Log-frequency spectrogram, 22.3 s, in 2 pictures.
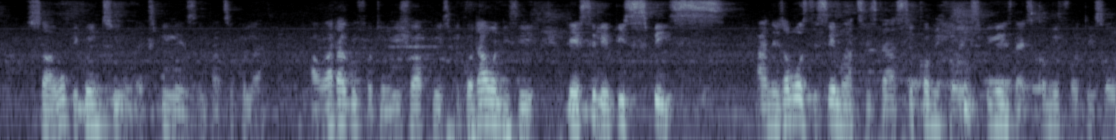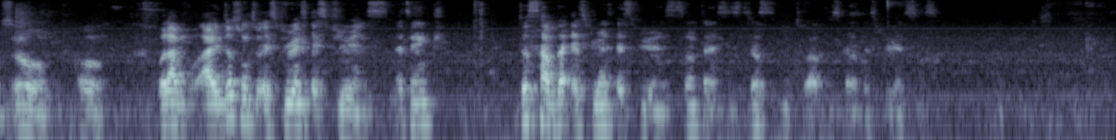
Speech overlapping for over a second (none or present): none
